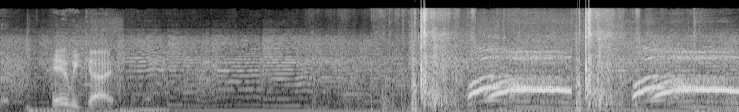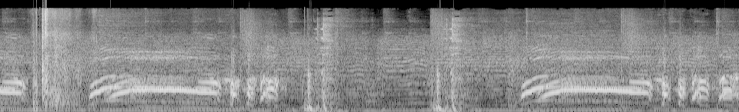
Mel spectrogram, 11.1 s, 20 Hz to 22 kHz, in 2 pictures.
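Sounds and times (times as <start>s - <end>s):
football smashing wooden board: 5.8s - 6.2s.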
